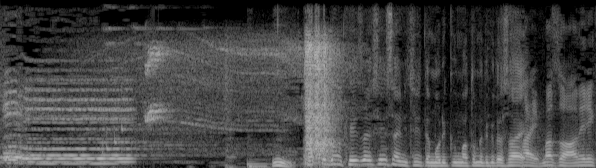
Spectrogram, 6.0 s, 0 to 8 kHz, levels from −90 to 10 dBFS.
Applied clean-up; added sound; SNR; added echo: none; Drill; 0 dB; none.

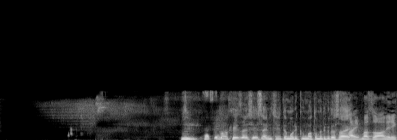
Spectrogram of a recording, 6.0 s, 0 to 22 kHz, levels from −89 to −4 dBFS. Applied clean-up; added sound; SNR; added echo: neural mask model Resemble Enhance denoiser.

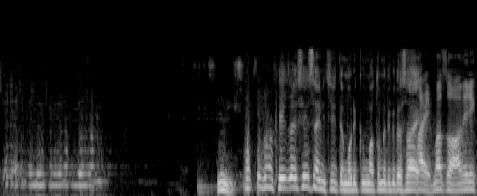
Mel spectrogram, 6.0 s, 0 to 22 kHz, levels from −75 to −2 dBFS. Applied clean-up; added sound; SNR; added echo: neural separator model SepFormer DNS4.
